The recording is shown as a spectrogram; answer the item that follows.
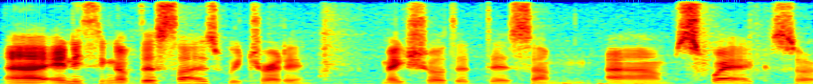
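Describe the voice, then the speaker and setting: With a mid-range voice at a moderate pace, a New Zealand-accented man hosts a laid-back live coding stream. He reasons aloud with many fillers while working. The low-quality recording has slight background noise.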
